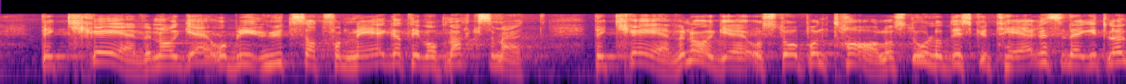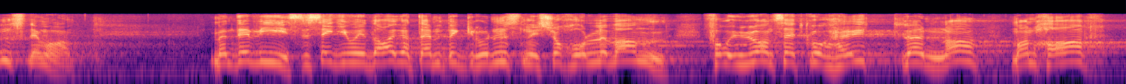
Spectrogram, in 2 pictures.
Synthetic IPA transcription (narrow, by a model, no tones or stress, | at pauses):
d̪̥ɛkʰɾeːʋənɔːɡəʔɔbliːʉːt̪sɑt̪ːfɔɾneːɡɑt̪ʰɪʋɔpmæɾksɔmhḛːt̪d̪̥ɛkʰɾeːʋənoːɡəɔst̪oːpɔɛnt̪ʰɑːləst̪uːlɔd̪ɪskʉt̪ʰeːɾəsɪt̪eːɡət̪lœnsnɪʋo̰ː | mɛnd̪ɛʋiːsəsɛɡjʊɪd̪ɑːɡɑt̪̚d̪ɛnbəɡɾʉnːəlsn̩ɪçːəɔɦɔlːəɾʋɑn̩ːfɔɾʉːɑnsɛt̪ːkʰʊɾɦœʏt̪lœnːɑ | mɑnhɑɾ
